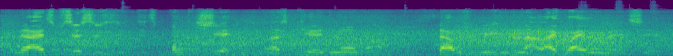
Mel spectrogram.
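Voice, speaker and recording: In a room with audible echo and noticeable background noise, a man speaks fairly quickly at a fairly high pitch. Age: 60s. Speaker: former prisoner, homeless man. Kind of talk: life story interview.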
